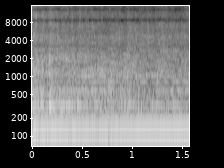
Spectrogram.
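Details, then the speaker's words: KitchenAid KHWS02RTM3 front-loading washer after a leaking water inlet valve was replaced, on the drain and spin cycle: a steady low hum with a soft watery gurgle as water goes out the drain pipe. Normal drain pump operation. "It's gonna suck all the water that I added and all the water that was in there before out. You can hear it going right out the drain pipe."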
